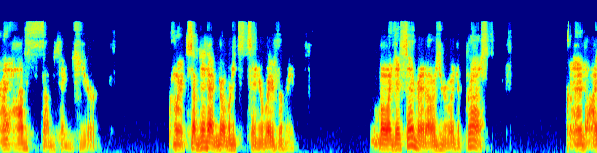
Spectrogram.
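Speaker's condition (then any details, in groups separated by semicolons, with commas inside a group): Muscular dystrophy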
